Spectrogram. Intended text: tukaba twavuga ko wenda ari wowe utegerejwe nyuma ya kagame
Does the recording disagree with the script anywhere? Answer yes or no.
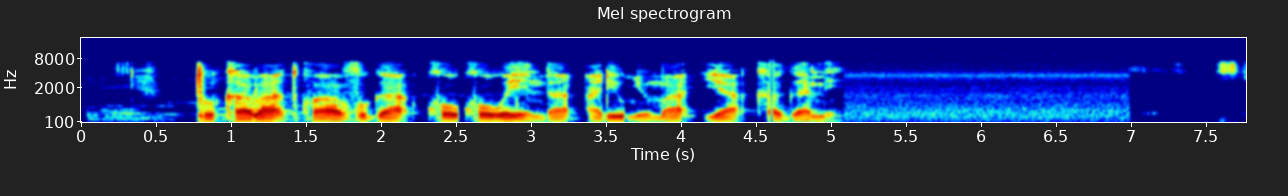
yes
